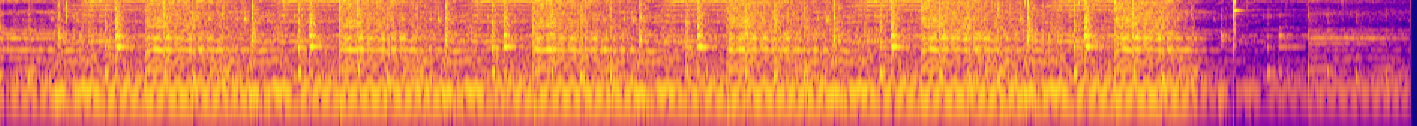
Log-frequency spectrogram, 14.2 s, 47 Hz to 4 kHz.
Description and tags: pah-dunk-AH 1
this is the looping pah-dunk-AH sound of a record skipping on a broken turntable.
skipping, record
